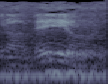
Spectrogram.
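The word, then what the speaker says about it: braveon (βραβεῖον): The accent there is a circumflex accent over the iota, and it's pronounced braveon. Braveon.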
